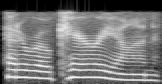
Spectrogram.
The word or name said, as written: heterokaryon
